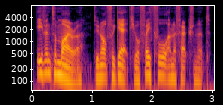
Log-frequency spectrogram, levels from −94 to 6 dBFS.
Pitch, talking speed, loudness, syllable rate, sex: 125 Hz, 200 wpm, -18 LUFS, 6.6 syllables/s, male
